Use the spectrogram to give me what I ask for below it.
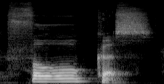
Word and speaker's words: focus: The next word focus. It's very very important with the pronunciation that the first syllable is focus. Not focus. Focus, but it's focus. The strong syllable is the first syllable.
